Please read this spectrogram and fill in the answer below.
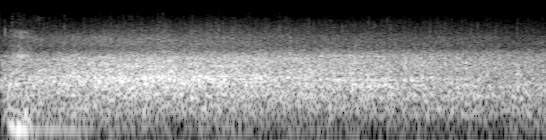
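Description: Large audience applauding in a big hall, swelling in the first second and slowly dying away.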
